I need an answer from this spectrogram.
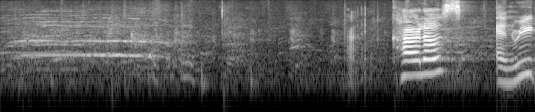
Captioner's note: audience applauding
